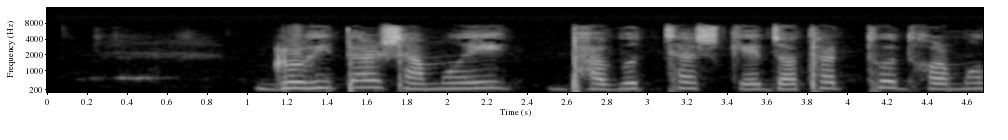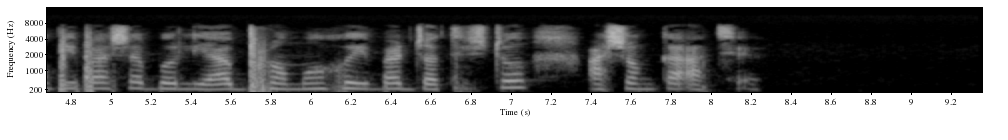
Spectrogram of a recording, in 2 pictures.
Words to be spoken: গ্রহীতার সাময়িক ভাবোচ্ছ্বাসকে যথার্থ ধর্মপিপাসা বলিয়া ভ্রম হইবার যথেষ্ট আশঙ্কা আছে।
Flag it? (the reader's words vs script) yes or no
no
